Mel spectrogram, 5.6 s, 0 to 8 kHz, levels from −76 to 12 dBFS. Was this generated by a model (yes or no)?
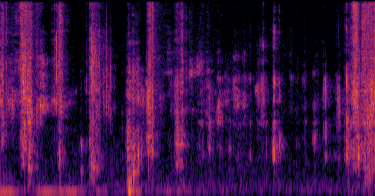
no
